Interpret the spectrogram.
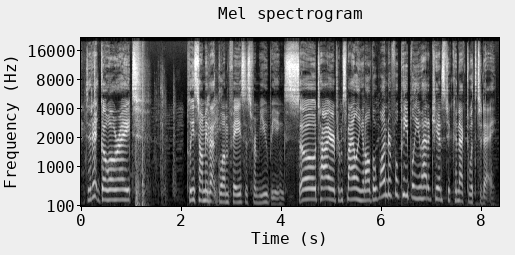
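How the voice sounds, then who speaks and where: Stressed radio station co-worker. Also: female voice, on the high side, lively intonation, moderate pace, a bit bright, faint music behind. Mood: hopeful, anxious. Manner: exasperated, wordy. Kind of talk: comedy audio drama dialogue.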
